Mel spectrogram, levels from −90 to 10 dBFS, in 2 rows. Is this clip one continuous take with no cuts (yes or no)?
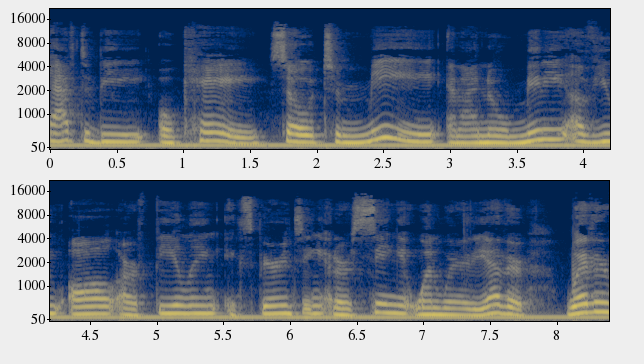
no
